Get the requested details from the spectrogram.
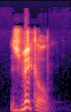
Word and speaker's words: Zwickel: So, I've got Zwilk. – Zwickel. – Sorry, I wasn't sure how to pronounce the L in that situation.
